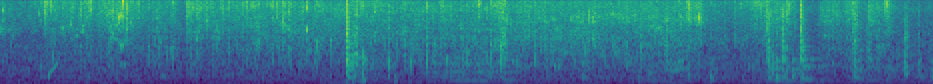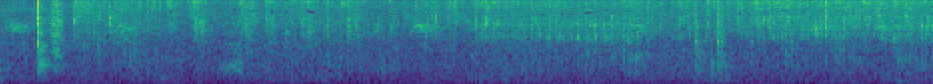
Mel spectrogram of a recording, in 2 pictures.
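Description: A knife cuts through raw chicken.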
